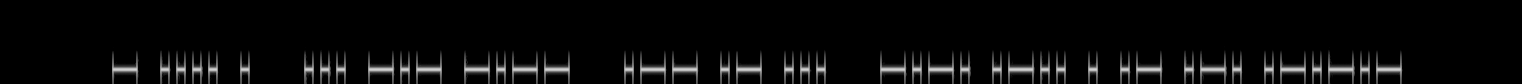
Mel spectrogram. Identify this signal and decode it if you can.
Morse code, heard as a keyed tone, about 15 wpm, 700 Hz. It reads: THE SKY WAS CLEAR.
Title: Sentences from Top 1200 Words 15wpm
